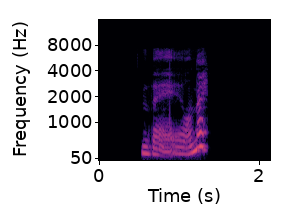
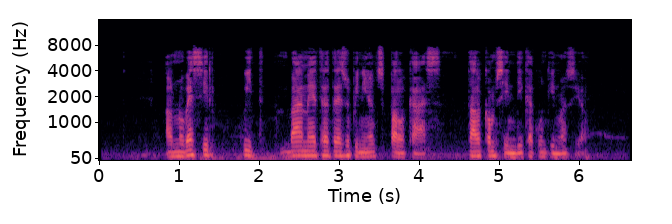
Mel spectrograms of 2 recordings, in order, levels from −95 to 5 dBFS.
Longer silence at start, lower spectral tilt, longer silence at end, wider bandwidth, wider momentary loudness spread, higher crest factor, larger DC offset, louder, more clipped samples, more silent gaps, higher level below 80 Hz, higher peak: about the same, 0.55 s vs 0.55 s; about the same, -6 dB/octave vs -5.5 dB/octave; first, 0.75 s vs 0.5 s; about the same, 7.6 kHz vs 8.2 kHz; second, 11 LU vs 14 LU; about the same, 20 dB vs 20 dB; neither; second, -42 LUFS vs -32 LUFS; neither; neither; second, -88 dBFS vs -52 dBFS; second, -24 dBFS vs -14 dBFS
